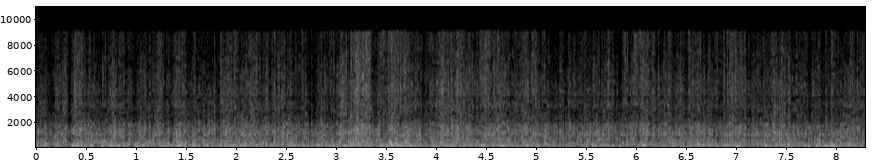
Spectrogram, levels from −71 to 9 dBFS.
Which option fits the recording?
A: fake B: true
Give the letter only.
A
